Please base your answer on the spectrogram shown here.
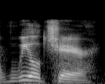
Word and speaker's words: wheelchair: wheelchair okay all right let's talk about that CH sound okay uh you're saying whe share pronouncing an a CH or sorry an sh sound okay the CH is similar but it is a a stronger sound okay it's a puff of air we say CH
